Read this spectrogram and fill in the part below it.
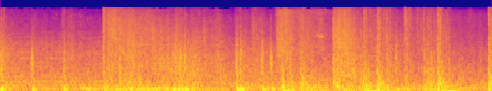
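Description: Metal parts clatter and crash as a vehicle breaks apart.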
